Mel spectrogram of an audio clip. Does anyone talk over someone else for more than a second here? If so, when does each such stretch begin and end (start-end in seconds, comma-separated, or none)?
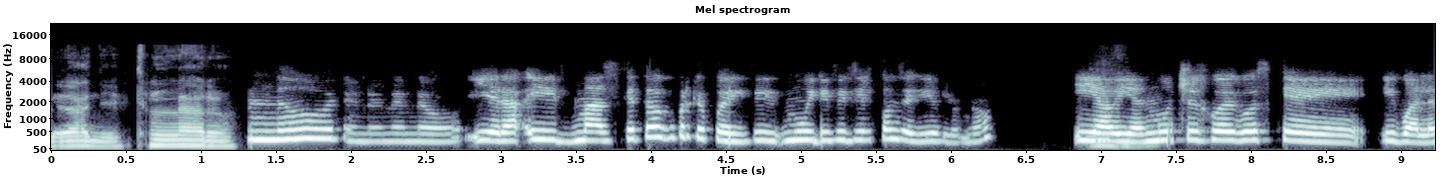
none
